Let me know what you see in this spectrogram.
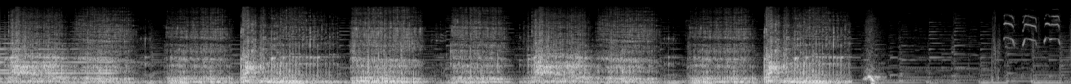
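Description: A lion's roar sound effect, repeated about eight times in quick succession over upbeat children's background music. The roars stop about two seconds before the end, leaving the music.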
